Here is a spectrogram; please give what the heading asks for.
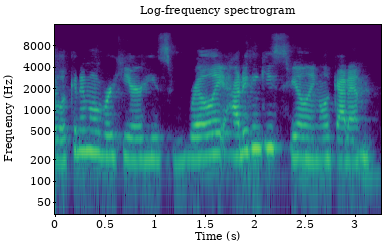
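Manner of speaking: plain reading voice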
